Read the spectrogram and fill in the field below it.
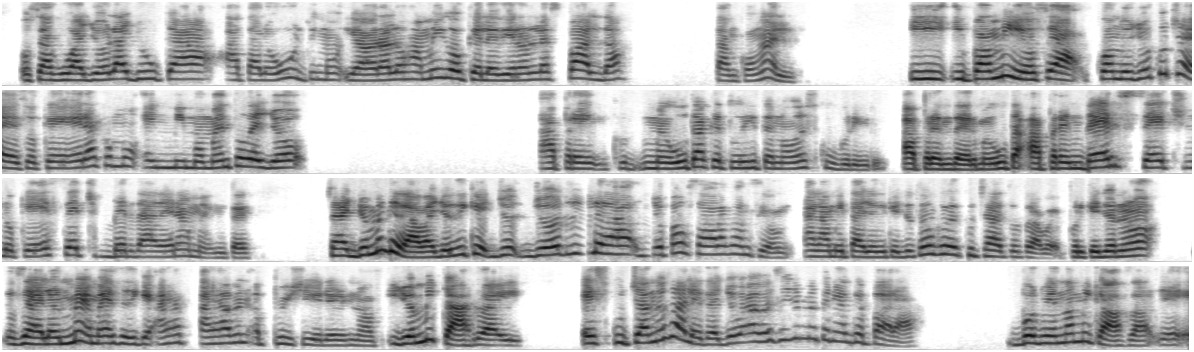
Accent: Dominican Republic; yo soy súper dominicana, o sea, yo soy probablemente la dominicana más orgullosa de ser dominicana que tú vas a conocer

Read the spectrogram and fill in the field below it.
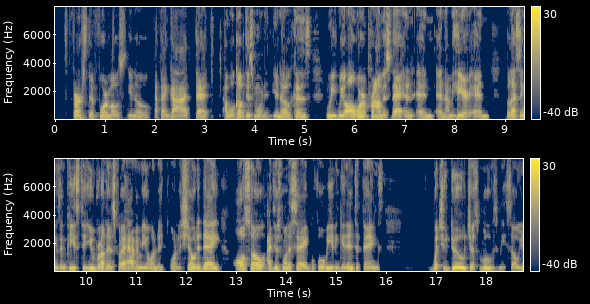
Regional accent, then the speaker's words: Philadelphia, Pennsylvania, United States; So I'm born and raised in Philly. I'm not going to hit you with the … yes, in West Philadelphia, I was born and raised.

